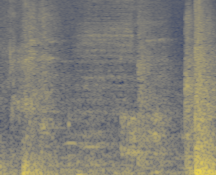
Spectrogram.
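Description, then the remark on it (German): A window is pushed shut, with scraping and handling noises before it closes firmly with a solid thud near the end. “Mal soll ich das Fenster zumachen?”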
